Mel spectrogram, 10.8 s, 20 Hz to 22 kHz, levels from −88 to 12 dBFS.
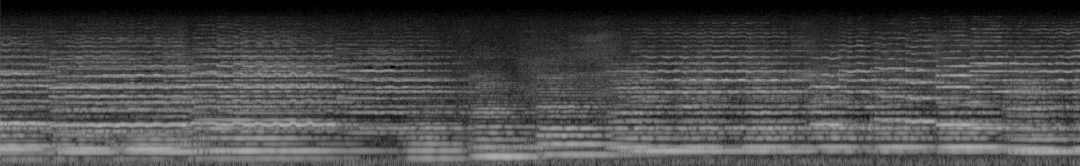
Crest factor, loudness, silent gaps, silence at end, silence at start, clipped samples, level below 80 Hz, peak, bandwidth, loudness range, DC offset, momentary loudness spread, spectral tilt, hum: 16 dB; -24 LUFS; none; 0 s; 0 s; under 0.1%; -56 dBFS; -8 dBFS; 18 kHz; 5 LU; under 0.1%; 7 LU; -3 dB/octave; none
